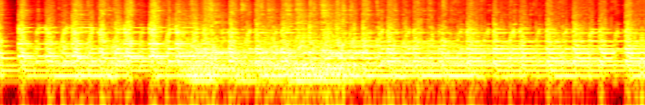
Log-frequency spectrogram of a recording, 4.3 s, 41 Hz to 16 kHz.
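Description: Semi-hollow Epiphone Sheraton electric guitar through an Orange Crush 20RT amp, its natural harmonics strummed rapidly and ringing together in a steady shimmer of many sustained notes. This is the guitarist's take on a part the original plays with strummed 12-string harmonics.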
